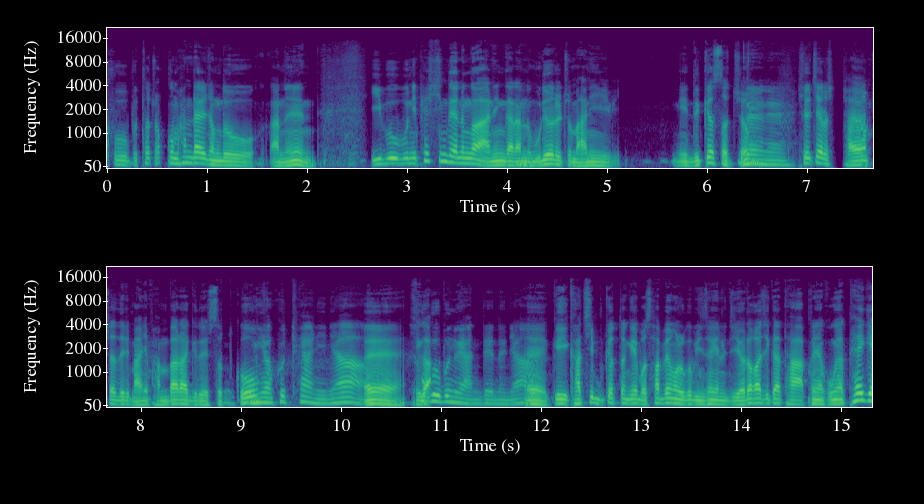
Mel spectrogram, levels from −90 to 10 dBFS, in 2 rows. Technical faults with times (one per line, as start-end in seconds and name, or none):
7.23-7.38 call audio freeze
7.50-7.56 short concealed packet loss
11.71-12.99 jitter buffer speed-up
